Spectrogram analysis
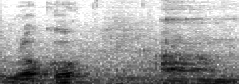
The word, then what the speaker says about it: Rokeaux: It's Rokeaux. Don't be alarmed. It's still pronounced Rokeaux.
